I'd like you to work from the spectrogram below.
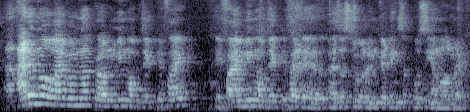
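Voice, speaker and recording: Halting Indian-accented comic, echoey from afar. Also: male voice, fairly high pitch, a little hiss or hum. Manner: halting, stumbling delivery with many restarts. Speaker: stand-up comedian. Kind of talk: stand-up set on a club stage. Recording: echoey club room from far off.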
